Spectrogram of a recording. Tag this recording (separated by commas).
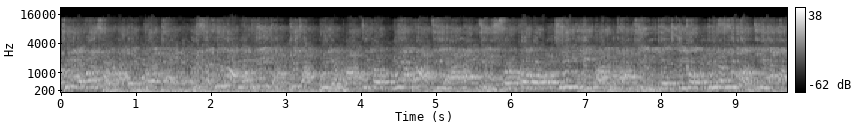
Music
